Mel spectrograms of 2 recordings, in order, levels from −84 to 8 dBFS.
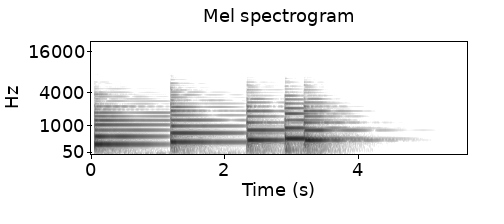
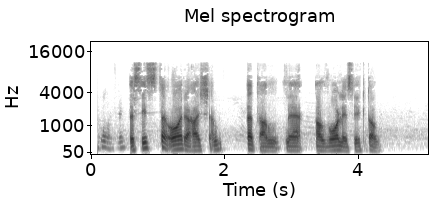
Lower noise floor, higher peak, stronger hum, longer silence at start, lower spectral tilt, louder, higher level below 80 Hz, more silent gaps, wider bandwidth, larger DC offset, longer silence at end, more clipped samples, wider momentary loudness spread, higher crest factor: first, -89 dBFS vs -58 dBFS; about the same, -2 dBFS vs 0 dBFS; neither; about the same, 0.05 s vs 0.15 s; first, -7.5 dB/octave vs -4 dB/octave; about the same, -16 LUFS vs -17 LUFS; about the same, -58 dBFS vs -60 dBFS; neither; second, 5.8 kHz vs 11.5 kHz; neither; first, 1.8 s vs 0.75 s; neither; first, 18 LU vs 11 LU; about the same, 16 dB vs 18 dB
